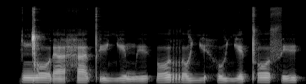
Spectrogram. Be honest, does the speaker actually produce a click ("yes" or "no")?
yes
